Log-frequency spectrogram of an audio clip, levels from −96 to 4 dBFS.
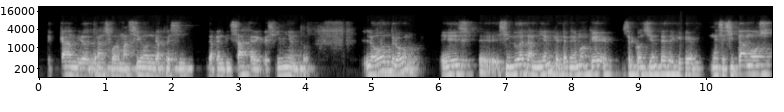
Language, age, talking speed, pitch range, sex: Spanish, 40-59, 135 wpm, 110-125 Hz, male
